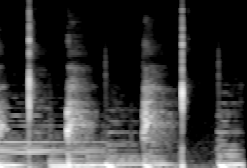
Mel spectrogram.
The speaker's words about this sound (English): This a finger snapper. Come on, y'all. Snap your fingers with me. Come on.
